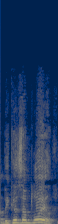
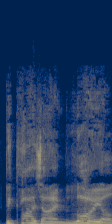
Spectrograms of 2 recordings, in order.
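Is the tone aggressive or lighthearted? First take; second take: lighthearted; aggressive. First: It is said in a light, casual tone. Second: It is said in an aggressive, intense tone. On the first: The answer comes across as easygoing and friendly. The speaker calls it right. "if he wants to say it in a lighthearted way" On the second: The answer comes across as creepy and confrontational. The speaker calls it wrong. "he's being like super aggressive with his answer"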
